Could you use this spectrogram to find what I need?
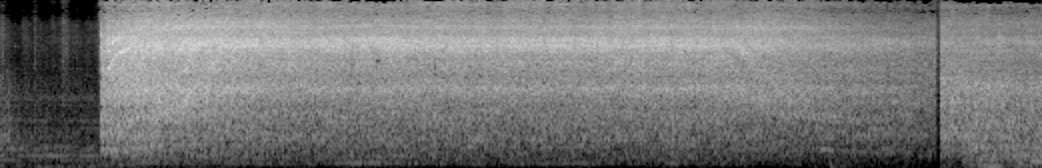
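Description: An angle grinder whirs at high speed, then winds down.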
